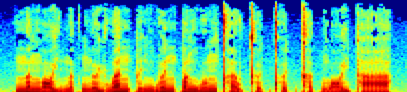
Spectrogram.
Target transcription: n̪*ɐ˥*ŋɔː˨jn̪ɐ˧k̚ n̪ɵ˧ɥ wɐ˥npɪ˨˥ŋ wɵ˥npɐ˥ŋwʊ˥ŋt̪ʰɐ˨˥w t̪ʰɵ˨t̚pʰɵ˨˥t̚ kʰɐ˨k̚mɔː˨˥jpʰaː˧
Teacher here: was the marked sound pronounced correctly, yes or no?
yes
